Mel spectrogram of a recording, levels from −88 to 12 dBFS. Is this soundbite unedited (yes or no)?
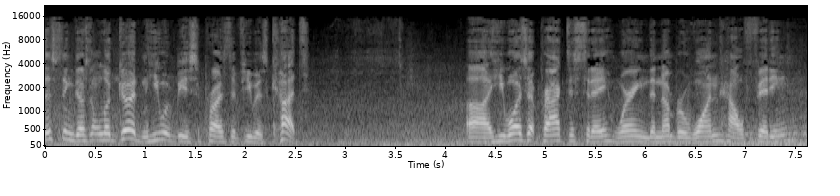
yes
